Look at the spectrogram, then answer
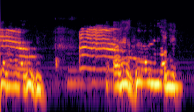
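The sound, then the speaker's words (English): A voice imitates several cats wailing: a drawn-out, wavering yowl, a short pause, then a longer, louder moaning cry that bends up and down in pitch. “Okay, anyways, so after a significantly long time, several cats make wailing noises.”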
